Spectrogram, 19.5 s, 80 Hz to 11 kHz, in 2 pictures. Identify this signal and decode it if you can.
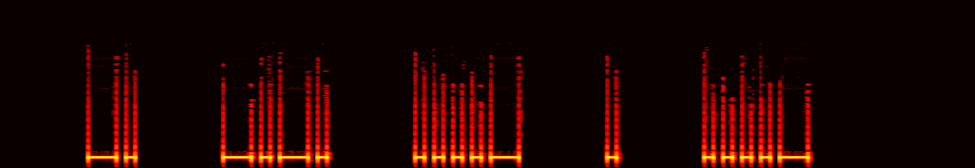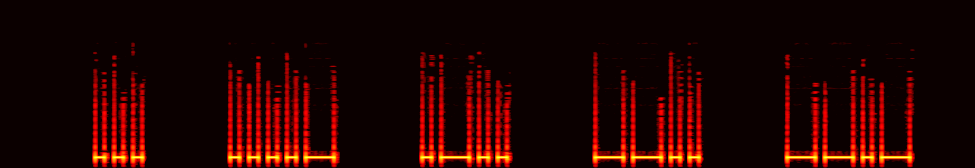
Morse code, heard as a keyed tone, about 13 wpm, spaced as for 7 wpm, 800 Hz. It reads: NC4E4 S4LZQ
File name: LEZIONI / 8 YJ45 / 8 YJ4 ws 12wpm 3249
